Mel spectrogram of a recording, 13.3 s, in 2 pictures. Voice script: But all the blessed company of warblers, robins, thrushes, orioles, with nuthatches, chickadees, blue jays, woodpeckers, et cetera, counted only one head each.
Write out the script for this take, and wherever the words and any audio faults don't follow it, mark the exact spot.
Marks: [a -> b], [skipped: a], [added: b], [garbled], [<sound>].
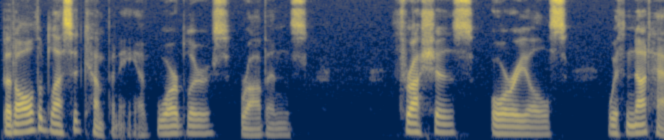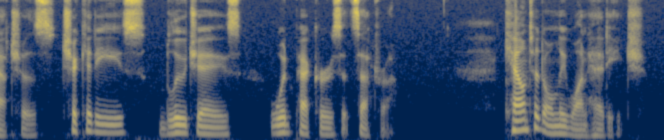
But all the blessed company of warblers, robins, thrushes, orioles, with nuthatches, chickadees, blue jays, woodpeckers, et cetera, counted only one head each.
